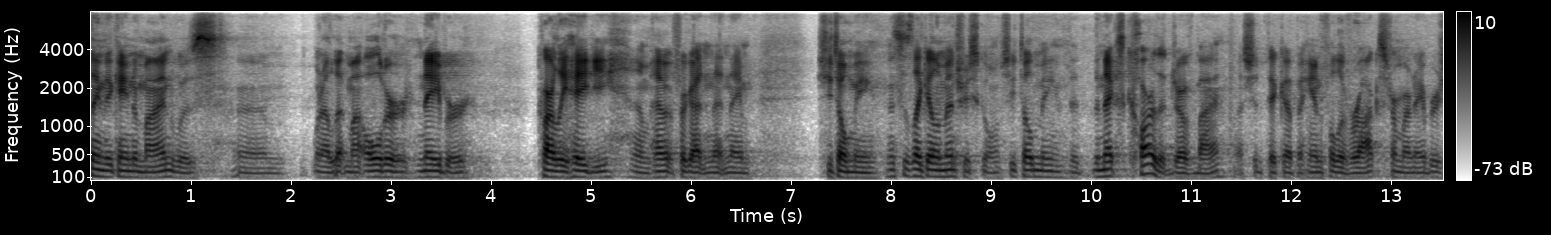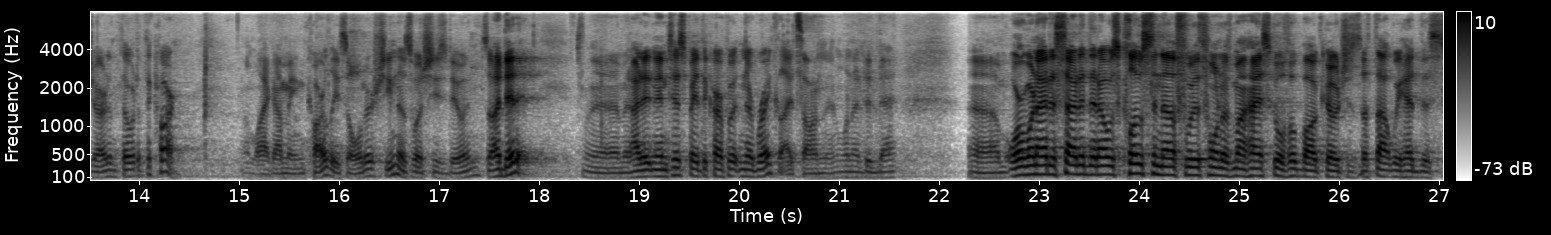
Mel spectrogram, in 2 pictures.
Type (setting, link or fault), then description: setting, large echoing room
